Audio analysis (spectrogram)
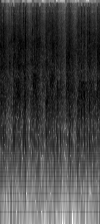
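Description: Audience applause at the close of an interview with a short-film producer, a dense steady burst of many hands clapping that fills the short stretch without pause.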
